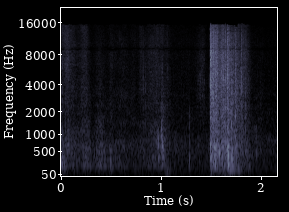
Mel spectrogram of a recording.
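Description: A sneaker being handled beside its cardboard box and tissue paper: faint rustling and small taps, then a short, louder rustle about one and a half seconds in.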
